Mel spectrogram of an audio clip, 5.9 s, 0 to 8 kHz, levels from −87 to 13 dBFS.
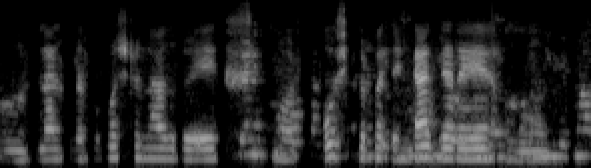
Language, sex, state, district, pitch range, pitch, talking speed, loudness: Rajasthani, female, Rajasthan, Nagaur, 180-220 Hz, 190 Hz, 120 wpm, -31 LUFS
